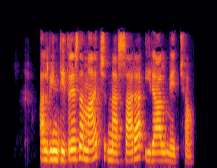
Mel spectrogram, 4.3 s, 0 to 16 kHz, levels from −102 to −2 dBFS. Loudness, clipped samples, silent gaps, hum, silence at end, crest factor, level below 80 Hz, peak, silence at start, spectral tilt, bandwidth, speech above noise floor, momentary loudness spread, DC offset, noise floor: -14 LUFS; under 0.1%; none; none; 0.5 s; 16 dB; -62 dBFS; 0 dBFS; 0.8 s; -2.5 dB/octave; 8 kHz; 42 dB; 9 LU; under 0.1%; -56 dBFS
